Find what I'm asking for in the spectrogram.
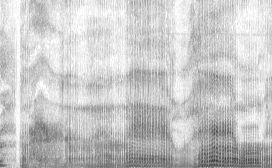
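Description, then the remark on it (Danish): A voice imitates a father and mother both snoring in bed in their bedroom: drawn-out, rumbling, moderately loud breaths in about three long waves, each with a wavering, buzzing pitch, with no words spoken. “De lå og snorkede begge to.”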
